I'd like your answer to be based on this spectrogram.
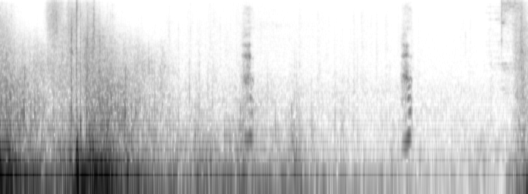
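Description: A Confringo explosion spell goes off in a Harry Potter video game: one deep booming burst that rumbles away, followed by quieter crackles and short whooshing flares.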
